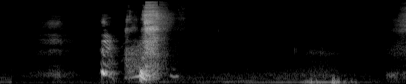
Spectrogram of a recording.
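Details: A sharp in-breath followed by a loud, forceful sneeze, then quiet breathing; a violent hay fever sneeze.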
